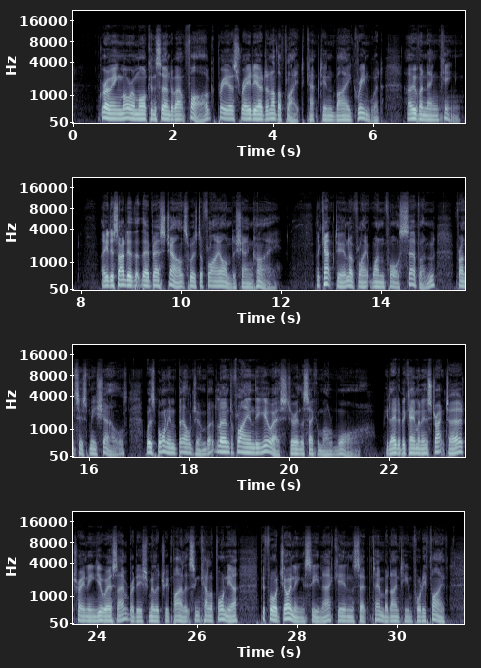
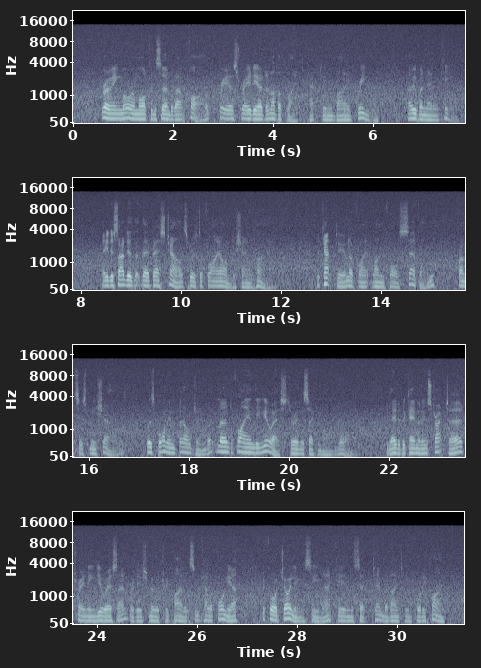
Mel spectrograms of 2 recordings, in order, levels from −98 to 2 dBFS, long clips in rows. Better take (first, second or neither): first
